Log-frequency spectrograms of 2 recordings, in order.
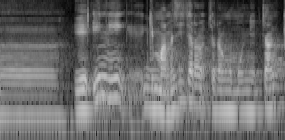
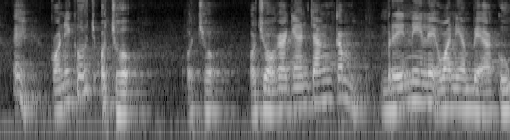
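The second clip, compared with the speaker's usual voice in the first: mock Surabaya Javanese; 2 semitones higher than usual. Mock Surabaya Javanese quarrel line.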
